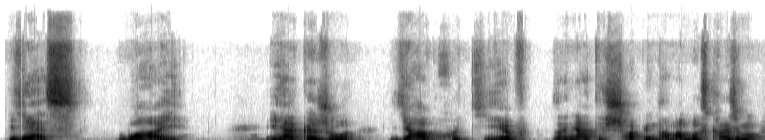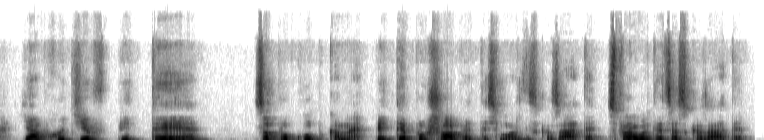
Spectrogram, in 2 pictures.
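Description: A man teaching a spoken English lesson, modelling phrases slowly and carefully for listeners to repeat. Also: mid-range voice, lively intonation, darkish tone, slightly rough.

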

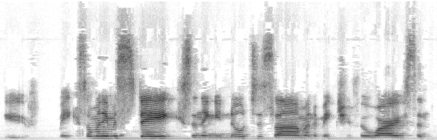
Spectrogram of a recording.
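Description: A woman's voice: mid-range voice, moderate pace, low-quality recording. A young Scottish woman tutoring English over a video call, friendly and reassuring as she talks. Her voice comes through a headset mic, with a faint hum underneath. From Scotland. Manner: friendly, reassuring, laughs easily. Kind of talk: casual video call chat. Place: small indoor room.

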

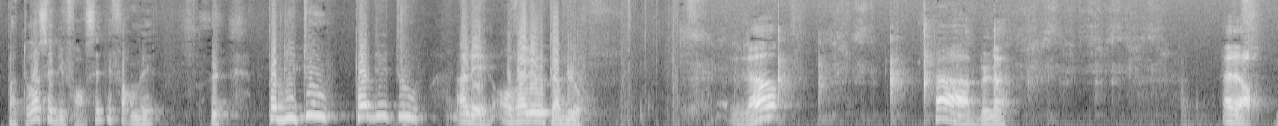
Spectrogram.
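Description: This dialect teacher is a man whose televised lesson moves at an unhurried, deliberate pace. Patiently he explains every word, says it again, and answers the questions he puts to himself, all in a didactic style. His voice has a medium pitch and a darkish tone.

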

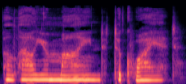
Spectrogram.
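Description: A woman whispering a guided sleep meditation, slow and soothing with long pauses. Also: a little high, completely flat delivery, vocal fry, dark tone, breathy edge.

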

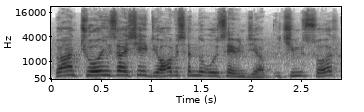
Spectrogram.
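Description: High-voiced young man, heated game commentary. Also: rapid-fire, darkish tone, slight background noise. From Turkey. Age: 20s. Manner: heated, urging players on, trash-talking the opponent. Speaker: mobile football gamer. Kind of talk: live gameplay commentary.

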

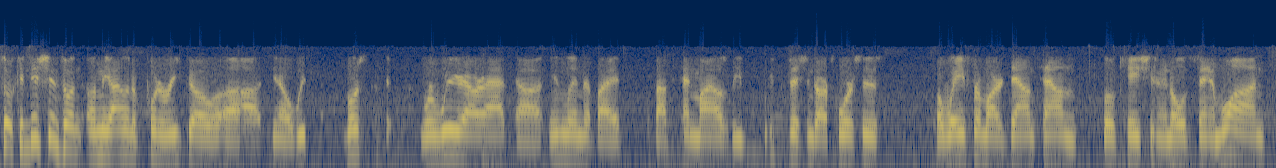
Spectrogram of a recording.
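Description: A middle-aged man giving a halting official briefing in a live news interview over the phone. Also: a little high, steady tone. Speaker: Coast Guard commander, phone interviewee. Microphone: phone line. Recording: dull lo-fi phone line.

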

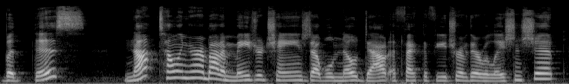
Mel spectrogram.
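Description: A woman's voice: fairly low pitch, expressive, normal speed, fairly bright tone. A young woman in her twenties narrating a video essay with sardonic, opinionated commentary.

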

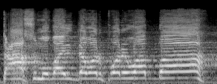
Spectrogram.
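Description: A middle-aged man from Bangladesh giving a humorous sermon. He tells stories and acts out dialogue in an animated, joking manner. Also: very high-pitched, normal speed, reverberant, big-room sound. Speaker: preacher. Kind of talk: humorous Islamic sermon with storytelling.

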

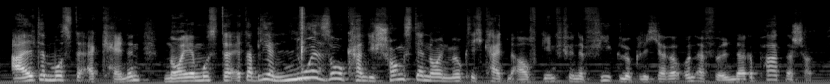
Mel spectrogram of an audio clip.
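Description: A middle-aged man coaching his listeners with an emphatic, motivational drive, hammering home key phrases by repeating them. His voice sits slightly high and has a husky, breathy edge. Soft music plays faintly underneath. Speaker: life coach.

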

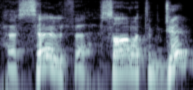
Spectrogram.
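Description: A man's voice: a little high, very animated, normal speed, fairly bright tone. A man playing a guest, accusing the storyteller of killing his cousin. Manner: Bedouin speech, angry then laughing. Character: Bedouin man whose cousin was drowned. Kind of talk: TV comedy sketch acting.

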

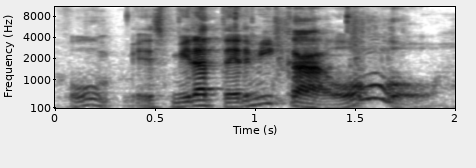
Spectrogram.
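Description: A young man talks through a live game stream, greeting viewers by name and reading their chat out as he plays. His voice sits high and bright, light and forward. He keeps up a loose, friendly patter. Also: wildly swooping pitch, unhurried, gravelly, a little hiss or hum. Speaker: gaming streamer.

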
